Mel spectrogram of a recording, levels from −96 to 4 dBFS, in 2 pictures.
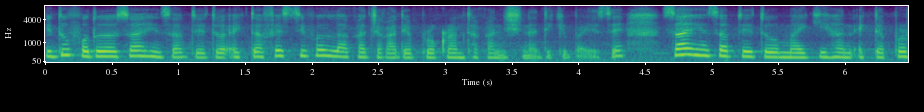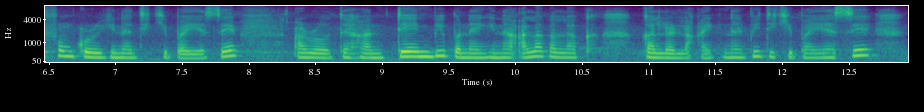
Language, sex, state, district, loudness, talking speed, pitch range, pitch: Nagamese, female, Nagaland, Dimapur, -19 LUFS, 210 wpm, 195-235 Hz, 205 Hz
